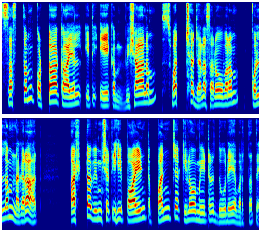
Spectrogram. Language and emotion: Sanskrit, neutral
